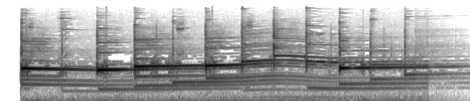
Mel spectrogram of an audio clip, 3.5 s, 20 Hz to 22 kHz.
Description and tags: JITB Part 1 short bendy 3528ms
Pitch-bended first part of pop goes the weasel, I used this in my pneumatic jack-in-the-box halloween prop.
pop-goes-the-weasel, jack-in-the-box, halloween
